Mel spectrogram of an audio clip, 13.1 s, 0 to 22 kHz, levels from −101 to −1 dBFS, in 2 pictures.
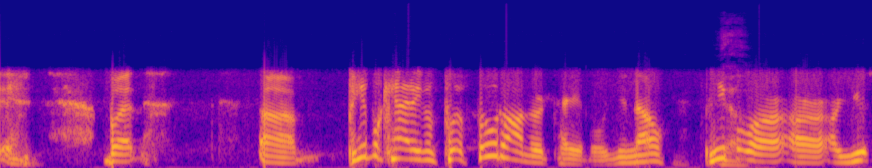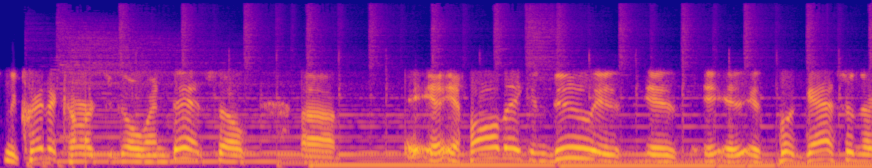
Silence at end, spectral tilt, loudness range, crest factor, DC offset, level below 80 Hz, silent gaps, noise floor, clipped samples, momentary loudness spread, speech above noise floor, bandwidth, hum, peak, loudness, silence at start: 0 s; -7 dB/octave; 3 LU; 20 dB; under 0.1%; -38 dBFS; none; -55 dBFS; under 0.1%; 9 LU; 34 dB; 19 kHz; none; -2 dBFS; -22 LUFS; 0 s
